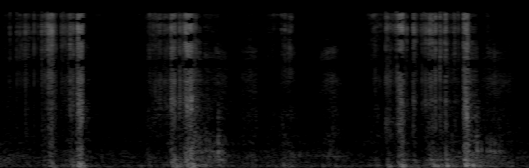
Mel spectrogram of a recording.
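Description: A green nylon scouring pad is ripped into pieces with fingers and short nails above a wooden table. Several bursts of dry, crisp, bright tearing and fibrous crackling come and go, with brief quiet pauses between pulls.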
